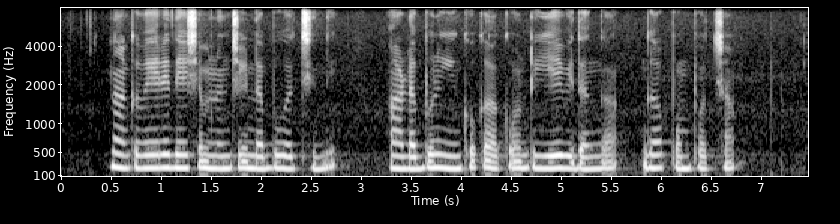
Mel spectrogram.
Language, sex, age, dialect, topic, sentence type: Telugu, female, 18-24, Southern, banking, question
